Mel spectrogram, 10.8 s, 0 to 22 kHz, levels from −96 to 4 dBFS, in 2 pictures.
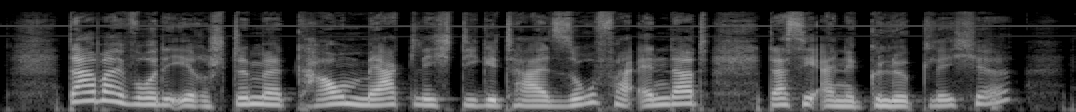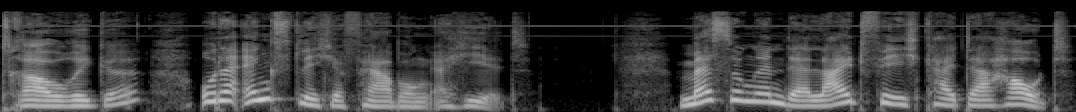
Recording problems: high-pitched whine; faint; throughout; 9.5 kHz, 30 dB below the speech

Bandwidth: 14.5 kHz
